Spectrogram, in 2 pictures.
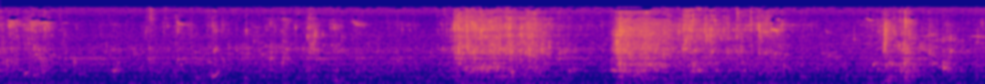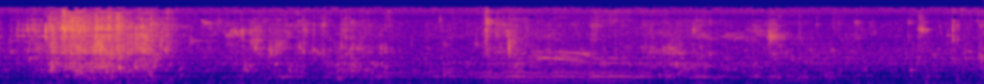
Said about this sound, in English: And the sounds of the water, that's movement.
